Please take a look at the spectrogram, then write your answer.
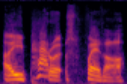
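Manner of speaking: pirate's cry. A narrator's reading. Pirate identifies the clue, slow loud cry. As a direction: cry it out slowly in character. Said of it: "cried Fuzz".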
